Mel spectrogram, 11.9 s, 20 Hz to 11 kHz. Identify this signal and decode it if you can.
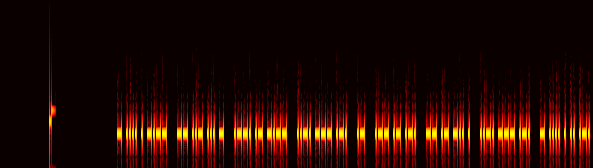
Morse code, heard as a keyed tone, about 40 wpm, 700 Hz. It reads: THEY MUST PAY FOR A WAR MADE FOR THEIR
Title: Sentences from Top 1000 Words - Review Part 6 - 40wpm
